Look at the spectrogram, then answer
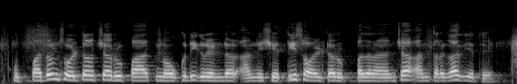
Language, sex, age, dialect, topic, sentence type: Marathi, male, 31-35, Northern Konkan, agriculture, statement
